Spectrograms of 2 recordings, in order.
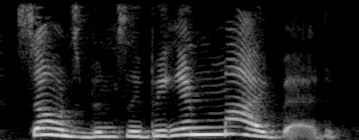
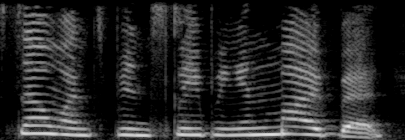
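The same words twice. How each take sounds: First: It is said in a medium, middling voice. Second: It is said in a tiny, high voice. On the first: "in a medium-sized voice" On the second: "in a teeny tiny voice"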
